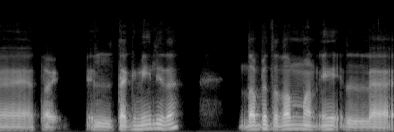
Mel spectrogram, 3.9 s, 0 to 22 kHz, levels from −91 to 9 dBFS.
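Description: A short speech recording, and nothing in it stands out as a technical fault. No problem can be heard at any point in the clip.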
